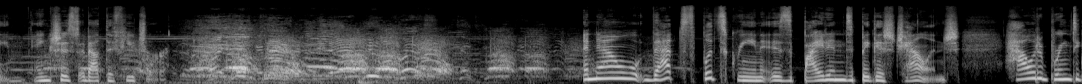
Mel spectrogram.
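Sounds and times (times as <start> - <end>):
large crowd cheering and shouting outdoors in street celebration: 0.0 - 7.1
speech: 0.3 - 2.8, 5.8 - 10.8.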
